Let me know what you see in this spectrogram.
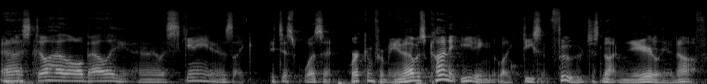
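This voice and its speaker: With an American accent, this somewhat breathy voice races at a very fast pace with hardly any pauses and very wide pitch swings. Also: man, medium pitch for a man. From Florida. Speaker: podcast host. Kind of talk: casual chat.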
